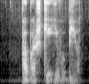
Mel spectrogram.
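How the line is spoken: Muttered. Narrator (Russian): пробормотал он

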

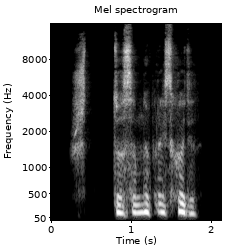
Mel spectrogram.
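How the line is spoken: Terrified whisper. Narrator (Russian): прошептала она, и в голосе звучал неподдельный ужас

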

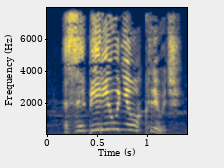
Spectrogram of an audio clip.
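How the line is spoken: Shrill shriek, mother. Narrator (Russian): взвизгнула мамаша Джоя

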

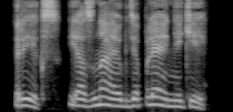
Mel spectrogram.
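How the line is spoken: Hoarse shout. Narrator (Russian): хрипло выкрикнула свирель

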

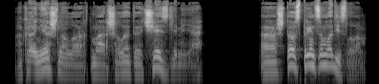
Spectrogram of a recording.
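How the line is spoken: Quiet question. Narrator (Russian): негромко спросил Берр

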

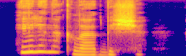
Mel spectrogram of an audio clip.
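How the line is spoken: Sighing. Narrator (Russian): вздохнула Маргарет

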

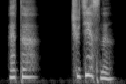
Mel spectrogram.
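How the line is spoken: Admiring whisper. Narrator (Russian): с восхищением прошептала

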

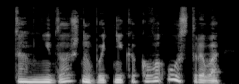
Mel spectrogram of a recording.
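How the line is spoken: Confused. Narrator (Russian): проговорила она растерянно

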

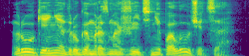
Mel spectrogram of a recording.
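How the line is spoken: Snorting reply. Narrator (Russian): хмыкнув, ответил Юрий Петрович

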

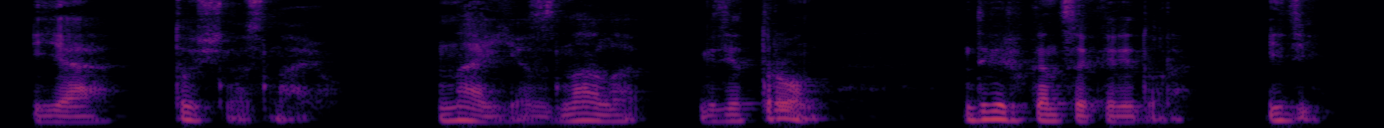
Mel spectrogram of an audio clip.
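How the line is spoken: Whispered answer, female. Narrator (Russian): Лаон также шепотом ответила

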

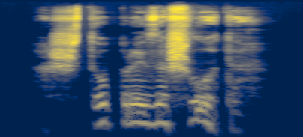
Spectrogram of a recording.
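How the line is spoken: Breathed out. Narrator (Russian): выдохнул

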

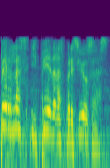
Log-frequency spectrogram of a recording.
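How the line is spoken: Plain. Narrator (Spanish): dijo la otra

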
